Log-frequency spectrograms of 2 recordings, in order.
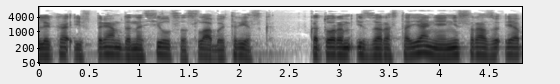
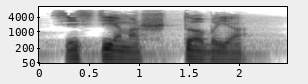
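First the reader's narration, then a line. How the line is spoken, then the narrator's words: Hissed through teeth. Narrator (Russian): процедил сквозь зубы Вольво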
